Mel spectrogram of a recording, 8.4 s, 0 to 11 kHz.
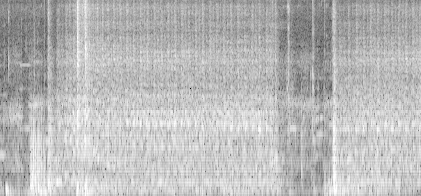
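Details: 1971 VW Beetle project, first start in 8 years: a couple of cranking bursts catch into a rough, low, uneven run, then it restarts and the old air-cooled engine keeps running.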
